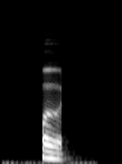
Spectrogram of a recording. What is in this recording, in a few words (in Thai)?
"เป้ะ", ภาษาโคราช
